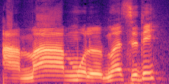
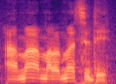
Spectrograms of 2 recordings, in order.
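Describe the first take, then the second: First: The first word ends with a 'u' vowel. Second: The first word ends with an 'a' vowel. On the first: The speaker calls it wrong. "Saya tidak mengatakan amamul masjidi" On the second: The speaker calls it right. "tapi saya mengatakan amamal masjidi"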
